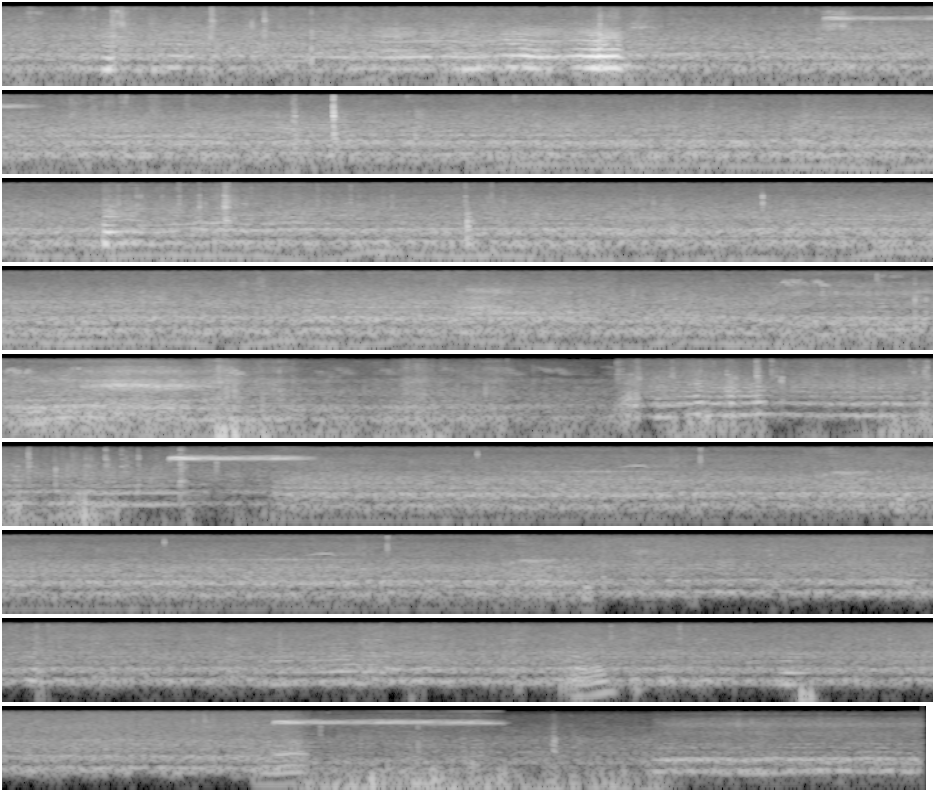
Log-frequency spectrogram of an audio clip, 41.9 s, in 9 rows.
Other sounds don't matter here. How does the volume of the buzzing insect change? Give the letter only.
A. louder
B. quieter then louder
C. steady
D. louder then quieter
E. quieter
E.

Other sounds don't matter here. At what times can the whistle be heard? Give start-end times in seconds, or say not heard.
4.1-4.9, 24.1-24.9, 38.6-39.8.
